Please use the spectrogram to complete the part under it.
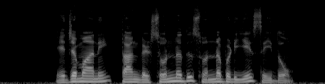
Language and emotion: Tamil, neutral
